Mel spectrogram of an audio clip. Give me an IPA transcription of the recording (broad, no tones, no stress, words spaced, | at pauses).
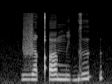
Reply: viqʼomi ɡɯʔ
